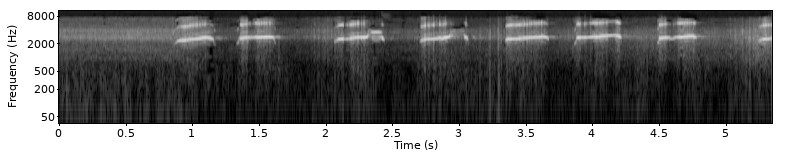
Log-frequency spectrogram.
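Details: Osprey whistling at a Barnegat Light nest, captured by live cam on 11 September 2021 around a two-fish delivery by the male; a string of upslurred piping notes, irregularly spaced, roughly two per second.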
